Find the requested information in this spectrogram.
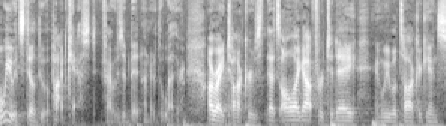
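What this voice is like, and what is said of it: Usual voice. Nothing is said of it.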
